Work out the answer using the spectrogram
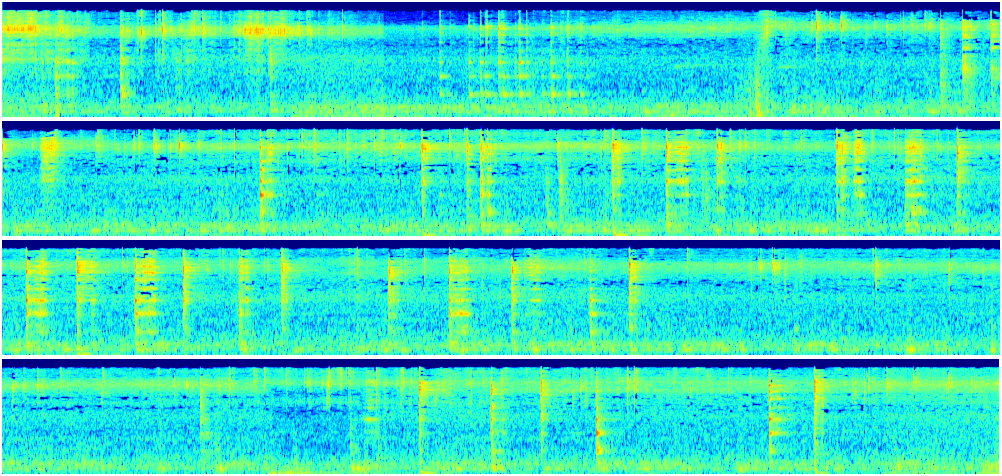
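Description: Cashews and then raisins frying in ghee in a non-stick pan, with a steady sizzle. Frequent irregular clicks and scrapes come from a utensil stirring them against the pan.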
